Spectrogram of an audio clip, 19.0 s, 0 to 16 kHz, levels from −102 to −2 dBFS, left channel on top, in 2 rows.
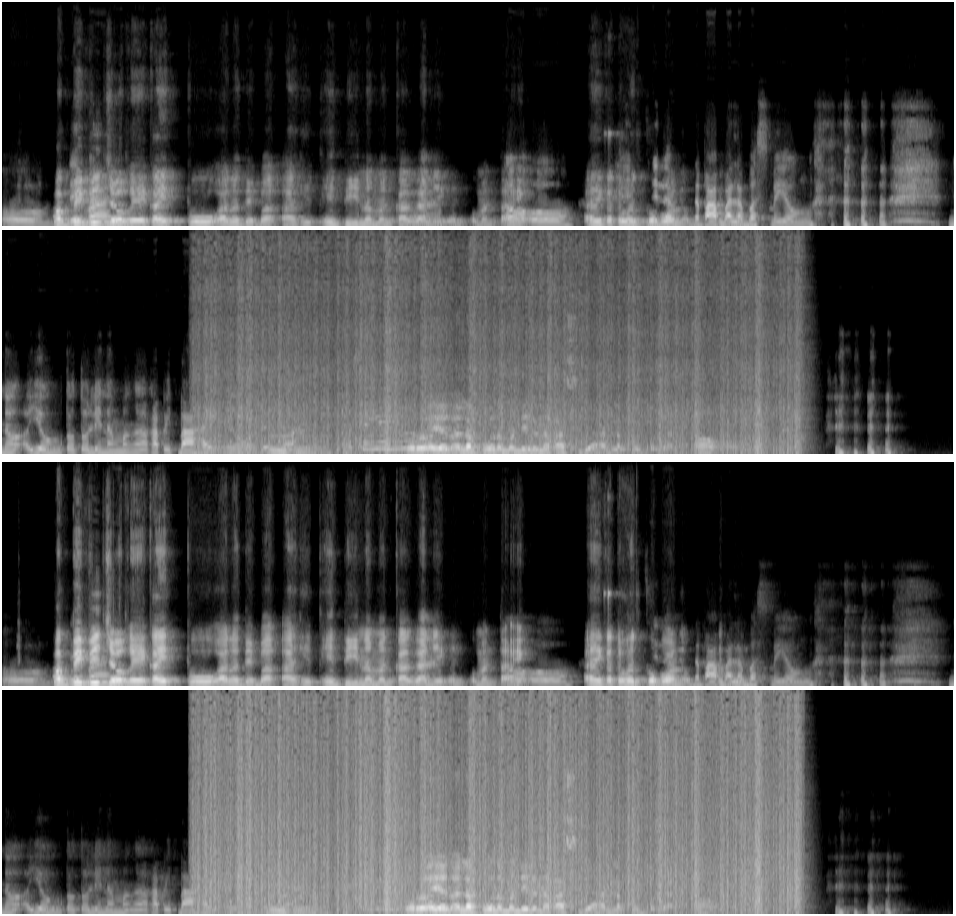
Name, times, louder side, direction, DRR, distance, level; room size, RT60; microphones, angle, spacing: voice 1, 0.0-1.2 4.0-4.4 5.0-5.7 6.2-13.7 16.4-17.5 17.9-18.3, left 5 dB, 65° left, 0.6 m, -36 dB
voice 2, 0.5-5.2 5.8-6.9 12.2-12.8 13.6-16.3, right 4 dB, 65° right, 0.8 m, -25 dB
sound 1, 11.4-17.5, right 8 dB, 40° right, 0.5 m, -32 dB
12.5 x 11.0 x 4.3 m
head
